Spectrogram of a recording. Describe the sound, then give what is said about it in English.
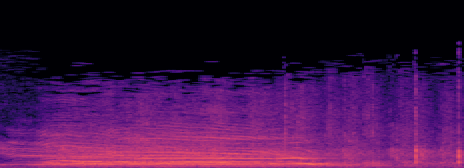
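A crowd cheers, a dense blur of many raised voices that holds steady for about two seconds, then quickly fades, leaving a couple of sharp, isolated claps. “And the crowds rejoiced.”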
